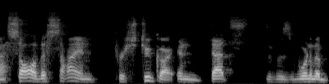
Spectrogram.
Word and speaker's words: Stuttgart: It was always Stuttgart to me. You know, we pronounced it much differently in the south of the USA. There's a lot of German culture, German heritage there, so I knew that properly it was Stuttgart.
